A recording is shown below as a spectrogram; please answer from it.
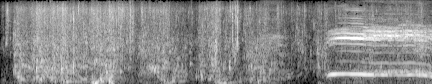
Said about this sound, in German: So, jetzt kann ich wieder allein schwimmen, Sir. Danke. Wirklich? Dann los.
